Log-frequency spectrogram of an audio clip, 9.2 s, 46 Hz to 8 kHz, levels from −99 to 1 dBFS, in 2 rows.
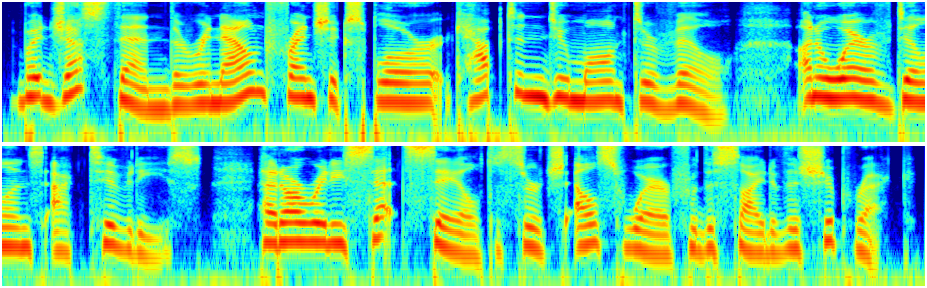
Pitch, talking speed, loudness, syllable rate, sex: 200 Hz, 175 wpm, -17 LUFS, 5.7 syllables/s, female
